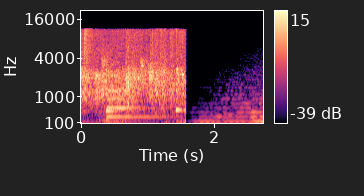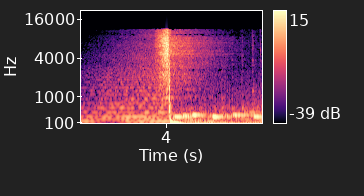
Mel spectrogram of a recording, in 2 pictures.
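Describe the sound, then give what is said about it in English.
An audience at a church service claps steadily over sustained keyboard chords, the dense clapping breaking off after a second and a half as a rising organ-like tone swells, then a loud burst gives way to music. “Clap your hands. Don't stop clapping.”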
